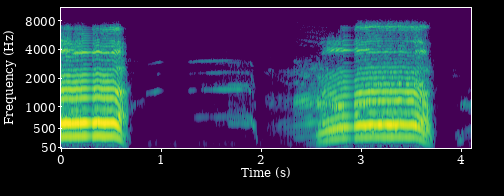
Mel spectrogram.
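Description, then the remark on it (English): A herd of cattle mooing late in the day after a hailstorm: a short, loud, low moo, then a fainter, higher call, followed by a long, drawn-out moo with rich harmonics. No people speak. “Usually I can get them talking to me, the whole herd. It's like a giant cacophony.”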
